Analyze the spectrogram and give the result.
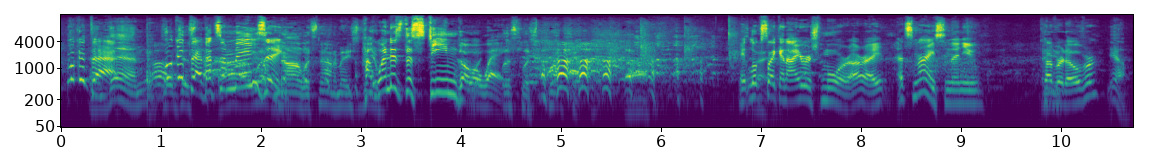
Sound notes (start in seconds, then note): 0.0 crowd exclaims; 4.7 laughs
